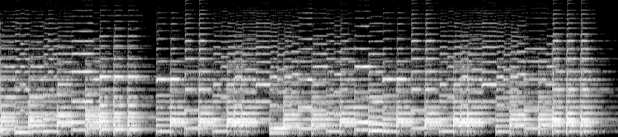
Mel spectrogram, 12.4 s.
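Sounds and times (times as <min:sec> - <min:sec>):
oboe playing a holiday schottisch: 0:00.0 - 0:12.3.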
